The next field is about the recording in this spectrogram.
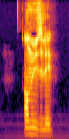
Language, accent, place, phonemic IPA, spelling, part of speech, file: French, France, Lyon, /ɑ̃.myz.le/, emmuseler, verb, LL-Q150 (fra)-emmuseler.wav
- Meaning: to muzzle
